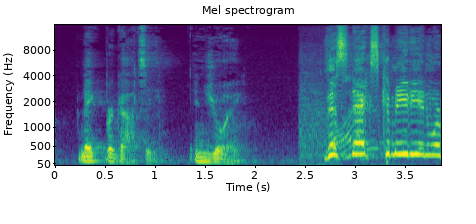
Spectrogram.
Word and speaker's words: Bargatze: Nick Burggatsi.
